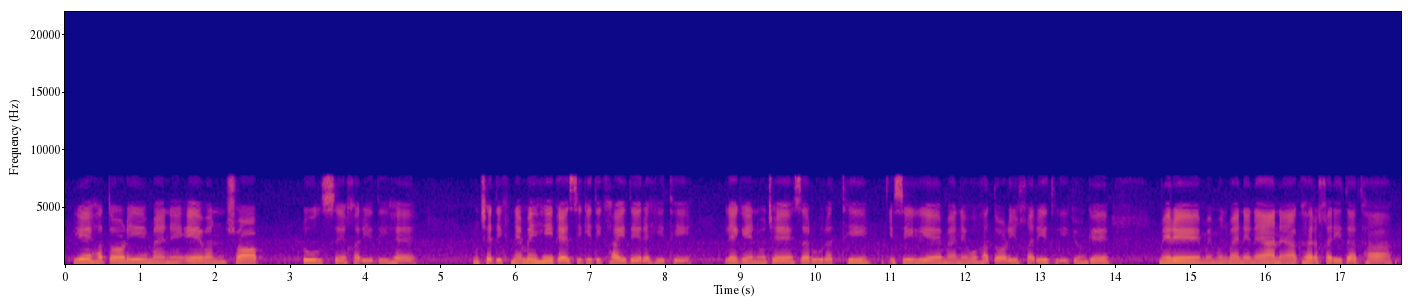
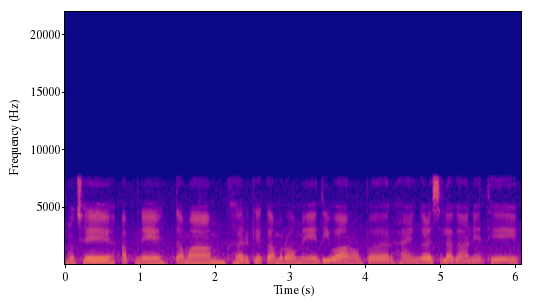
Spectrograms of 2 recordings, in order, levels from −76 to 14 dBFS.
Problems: constant background noise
